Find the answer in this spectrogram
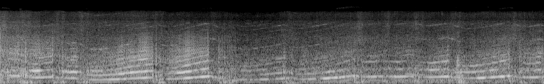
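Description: Drift car engine revving in about six quick rising surges, the throttle worked on and off as the car slides through a wet corner, over a steady hiss of rain and tyre spray.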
